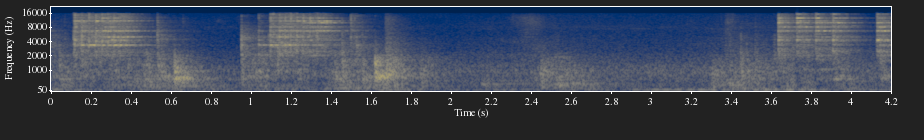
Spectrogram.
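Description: Socket ratchet wrench on a long extension clicking through its back-strokes while a bolt is tightened, in three short bursts: at the start, about a second in, and near the end.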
